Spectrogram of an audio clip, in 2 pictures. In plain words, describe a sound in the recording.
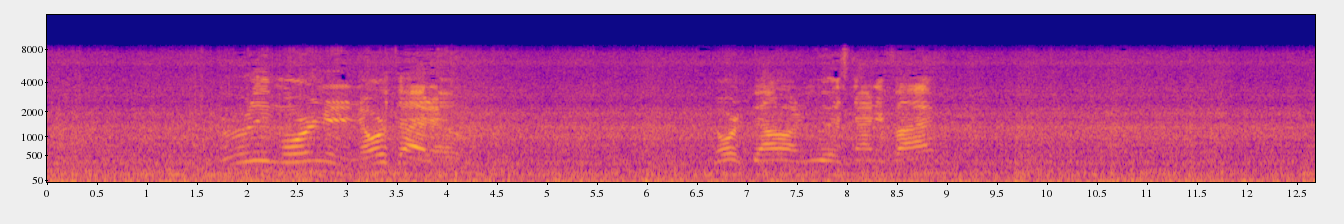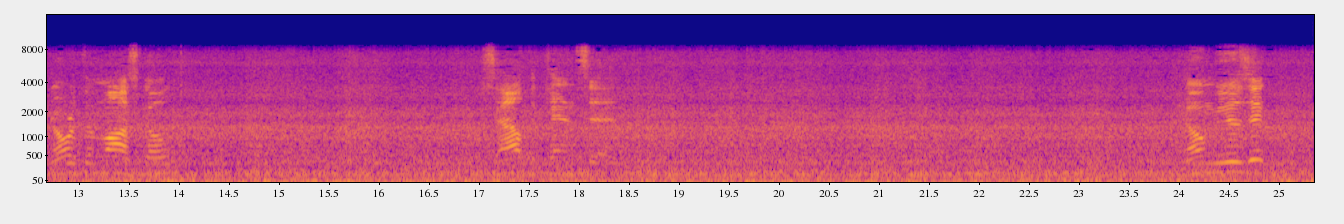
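Tyres rumble steadily over the road.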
